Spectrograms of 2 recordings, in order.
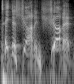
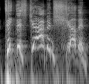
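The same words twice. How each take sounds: First: High cartoon character voice; Digimon voice. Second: Very high, loud defiant shout; shouted job quitting. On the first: Shown as a demonstration. Host quits a fan's job in Digimon voice. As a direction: shout it defiantly as a high-pitched cartoon hero. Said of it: "I'll do it in the Digimon voice". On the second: Pretend. Host quits a fan's job for them, shouting. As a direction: yell it out as a hammed-up resignation.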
